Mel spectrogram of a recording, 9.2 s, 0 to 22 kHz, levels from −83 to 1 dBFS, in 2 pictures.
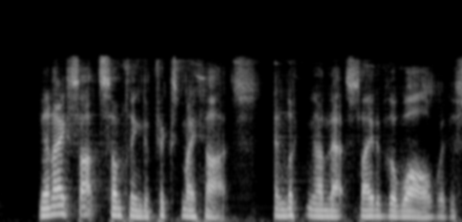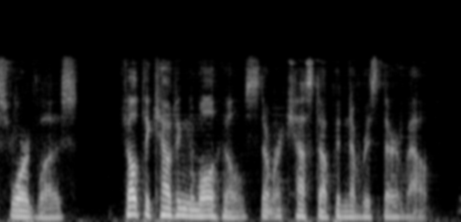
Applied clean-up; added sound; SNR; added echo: neural mask model DeepFilterNet 3.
